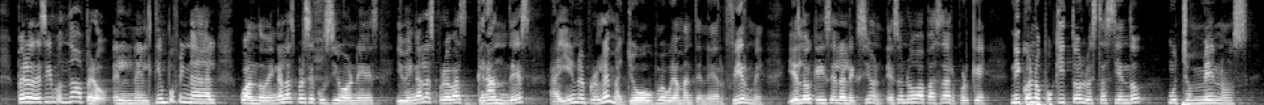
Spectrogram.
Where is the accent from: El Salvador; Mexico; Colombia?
Mexico; Montemorelos, Nuevo León; Soy de aquí de Montemorelos y estudio la carrera de Comunicación y Medios.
